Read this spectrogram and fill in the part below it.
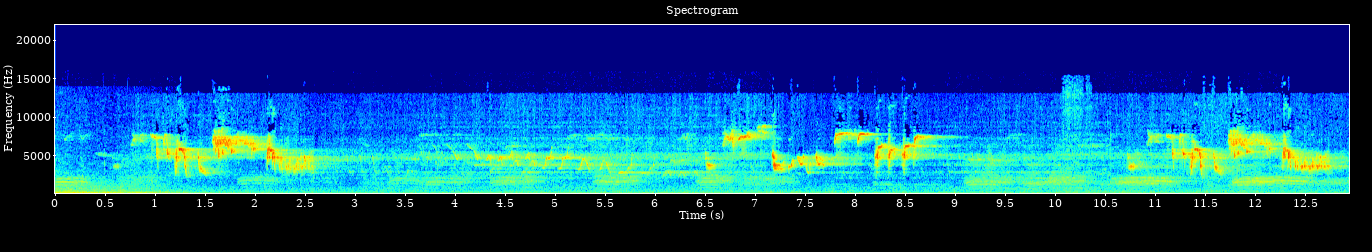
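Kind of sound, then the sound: bird, garden birds singing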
